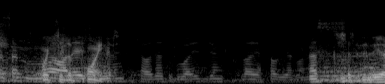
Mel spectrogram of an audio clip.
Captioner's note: man speaking in foreign language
